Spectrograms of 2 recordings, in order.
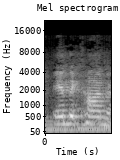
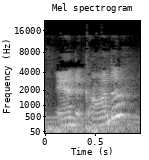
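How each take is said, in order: First: It is said flatly, like a plain statement. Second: It is said with a questioning, rising inflection.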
